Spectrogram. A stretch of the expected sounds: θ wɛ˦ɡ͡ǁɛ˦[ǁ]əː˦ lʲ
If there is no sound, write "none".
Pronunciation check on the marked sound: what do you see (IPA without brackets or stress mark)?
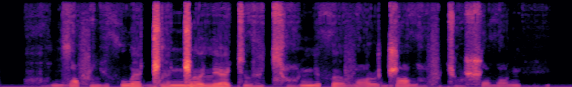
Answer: ŋ͡ǁ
